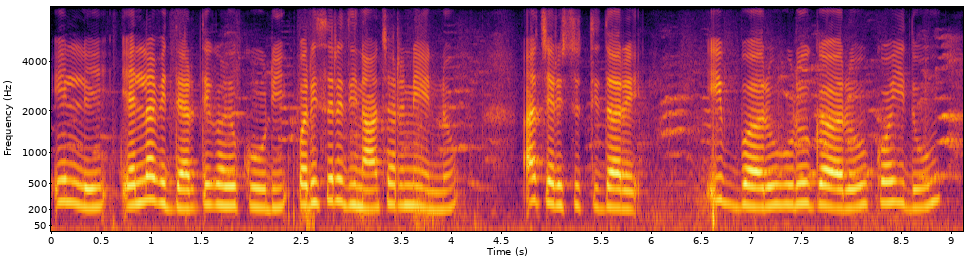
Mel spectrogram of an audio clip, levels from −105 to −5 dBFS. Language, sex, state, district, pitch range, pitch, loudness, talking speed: Kannada, female, Karnataka, Belgaum, 220-260 Hz, 235 Hz, -16 LUFS, 65 wpm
